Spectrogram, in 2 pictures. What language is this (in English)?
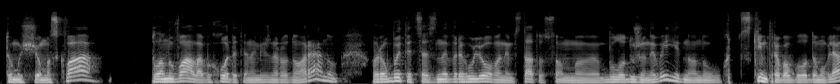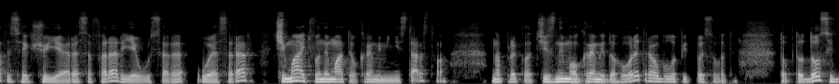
Ukrainian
